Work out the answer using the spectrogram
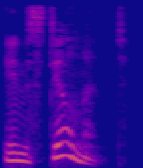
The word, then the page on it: instillment: British English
